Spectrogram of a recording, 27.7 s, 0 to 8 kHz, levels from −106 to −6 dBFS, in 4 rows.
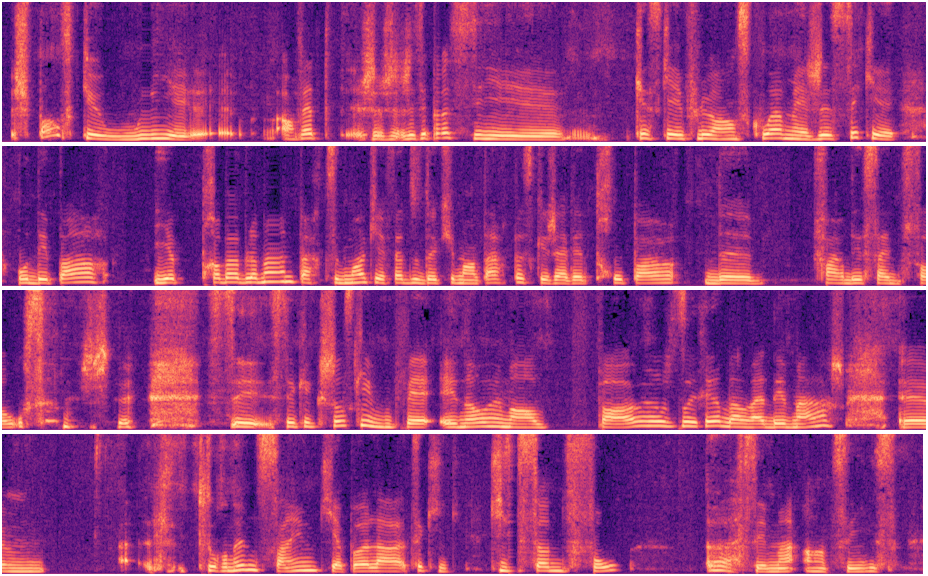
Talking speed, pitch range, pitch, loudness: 165 wpm, 190-250 Hz, 215 Hz, -19 LUFS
